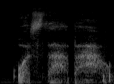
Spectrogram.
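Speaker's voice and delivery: hushed whisper. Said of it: "And we were like".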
